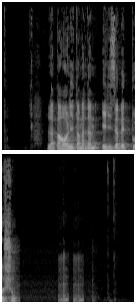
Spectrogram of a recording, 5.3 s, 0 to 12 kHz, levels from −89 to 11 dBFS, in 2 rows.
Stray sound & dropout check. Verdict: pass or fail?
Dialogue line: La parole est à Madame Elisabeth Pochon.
fail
